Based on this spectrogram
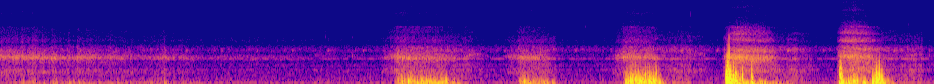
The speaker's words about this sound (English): So let's breathe together. Ready? Inhale through your nose.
